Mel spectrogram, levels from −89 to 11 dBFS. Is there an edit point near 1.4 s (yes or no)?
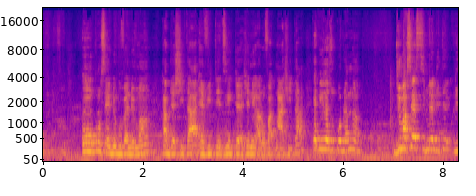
no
